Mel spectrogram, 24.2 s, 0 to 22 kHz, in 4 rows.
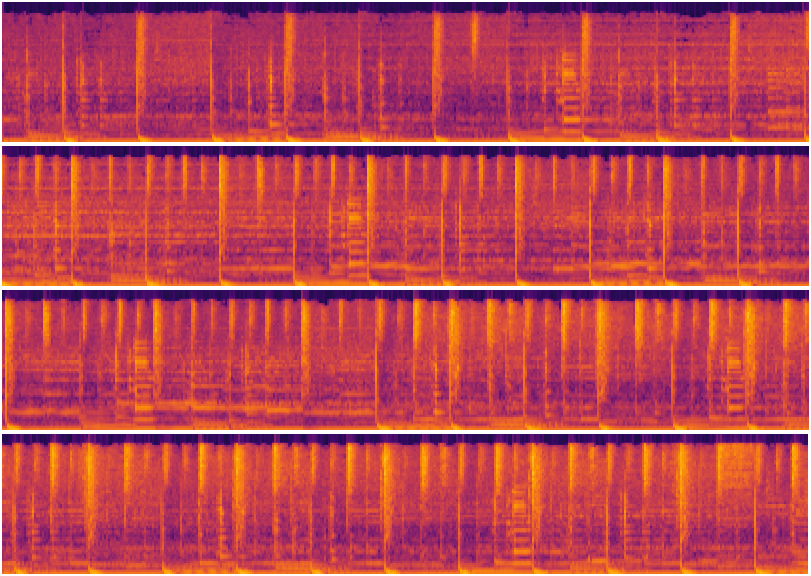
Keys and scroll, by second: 6.4-7.3 typing, 9.8 f, 10.8 space, 11.3 ctrl+v, 12.2 ctrl+t, 21.9 alt+shift+c, 23.0 Return.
